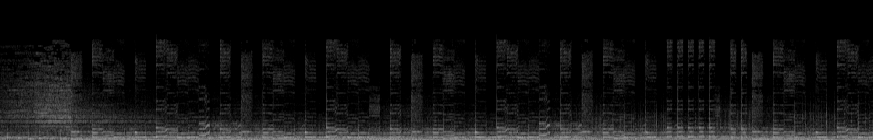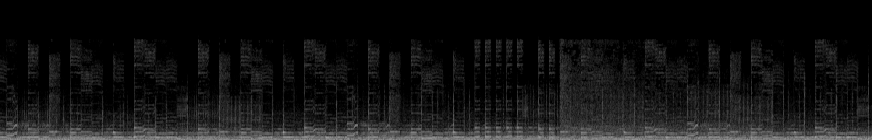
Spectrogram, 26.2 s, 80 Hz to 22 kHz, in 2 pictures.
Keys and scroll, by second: 1.6 Tab, 2.6 u, 4.8 Tab.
